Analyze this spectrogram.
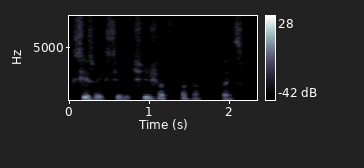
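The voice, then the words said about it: Overly polite customer service voice. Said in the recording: “It's my best customer service voice right there.”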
